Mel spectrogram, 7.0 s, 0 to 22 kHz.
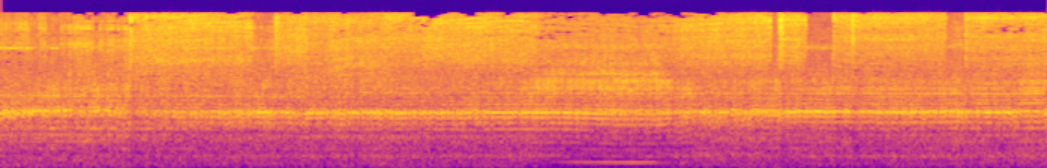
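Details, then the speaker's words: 2007 Chevy Impala just after power steering pump, pressure hose and belt replacement and refilling: steady high whine at one pitch over the running engine; air in the system, to be cleared by driving. "right so that noise that you hear is the supposed in a pump when it's nothing to have air in a system and make that Wow rapidly whatever you want to call this out"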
